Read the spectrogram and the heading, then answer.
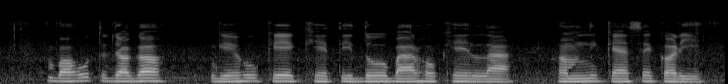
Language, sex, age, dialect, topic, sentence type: Magahi, male, 18-24, Western, agriculture, question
